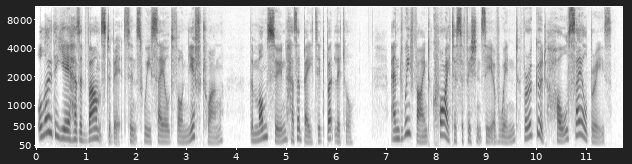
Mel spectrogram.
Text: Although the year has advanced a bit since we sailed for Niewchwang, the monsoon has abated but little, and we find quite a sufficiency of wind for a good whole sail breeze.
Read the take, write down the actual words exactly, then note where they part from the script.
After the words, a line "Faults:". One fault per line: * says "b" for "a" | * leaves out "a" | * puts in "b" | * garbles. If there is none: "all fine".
Although the year has advanced a bit since we sailed for Niewchwang, the monsoon has abated but little, and we find quite a sufficiency of wind for a good whole sail breeze.
Faults:
all fine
